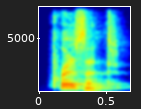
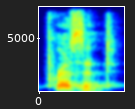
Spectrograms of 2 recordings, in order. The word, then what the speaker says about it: present: Put the stress on the second syllable.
